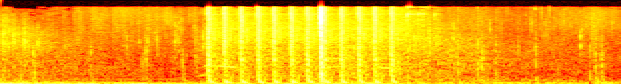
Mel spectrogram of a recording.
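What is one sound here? A machine gun fires a rapid burst close by.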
